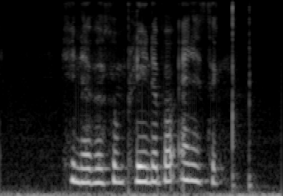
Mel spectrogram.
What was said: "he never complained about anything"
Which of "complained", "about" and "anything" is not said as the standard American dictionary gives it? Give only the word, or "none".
none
